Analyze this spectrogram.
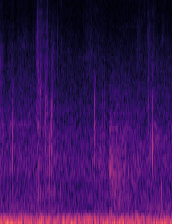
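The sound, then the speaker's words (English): Footsteps walking through a forest, a steady series of soft crunching steps, several in a couple of seconds, over a low continuous rumble with no one speaking. “Alright, let's start walking through the forest here.”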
